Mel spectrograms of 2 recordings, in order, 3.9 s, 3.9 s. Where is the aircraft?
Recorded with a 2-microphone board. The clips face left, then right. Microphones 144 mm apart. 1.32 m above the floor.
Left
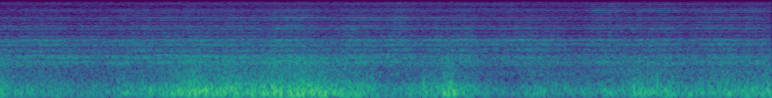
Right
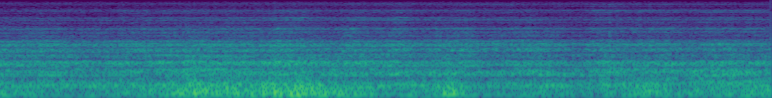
70° right (ahead or behind).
